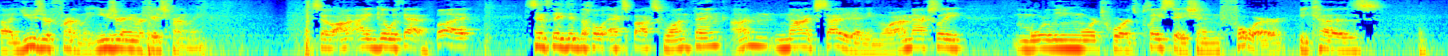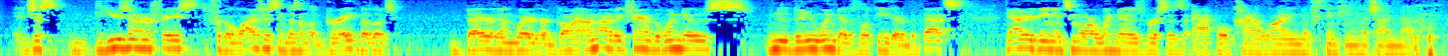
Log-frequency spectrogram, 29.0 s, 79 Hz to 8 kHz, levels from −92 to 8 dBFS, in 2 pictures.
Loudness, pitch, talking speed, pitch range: -16 LUFS, 135 Hz, 170 wpm, 115-150 Hz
